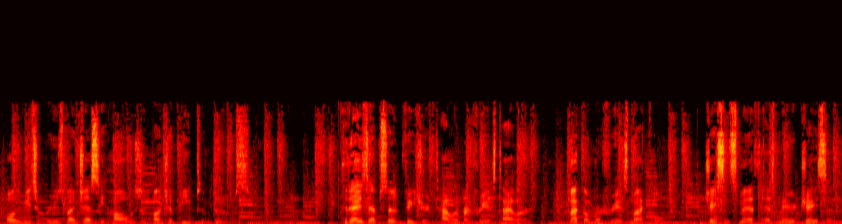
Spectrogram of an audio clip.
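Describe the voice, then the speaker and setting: A man reading scripted end credits as an announcer. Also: lowish voice.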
